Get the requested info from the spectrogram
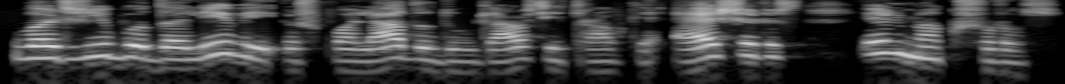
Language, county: Lithuanian, Panevėžys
